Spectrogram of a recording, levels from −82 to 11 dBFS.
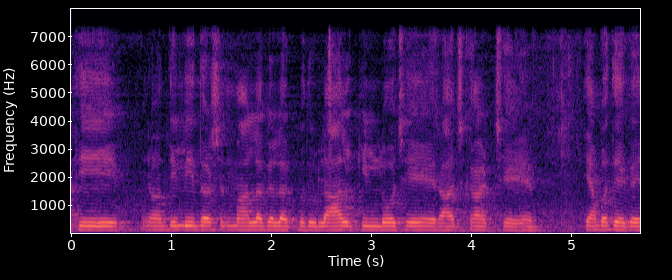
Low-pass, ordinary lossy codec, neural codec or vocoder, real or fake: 7.2 kHz; none; vocoder, 44.1 kHz, 80 mel bands, Vocos; fake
